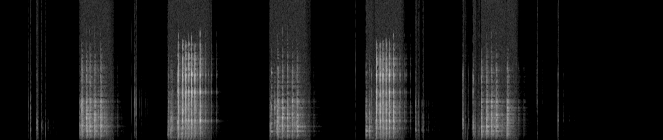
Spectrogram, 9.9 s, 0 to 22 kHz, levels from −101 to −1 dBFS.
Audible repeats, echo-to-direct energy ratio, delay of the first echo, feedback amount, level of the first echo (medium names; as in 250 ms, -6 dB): 2, -23.0 dB, 83 ms, 44%, -24.0 dB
